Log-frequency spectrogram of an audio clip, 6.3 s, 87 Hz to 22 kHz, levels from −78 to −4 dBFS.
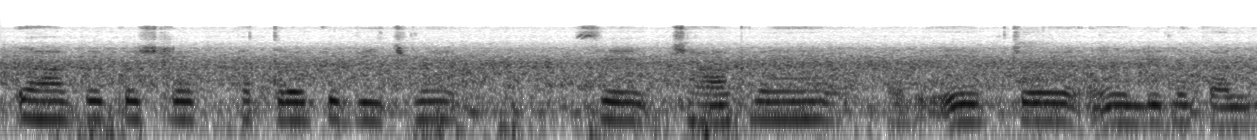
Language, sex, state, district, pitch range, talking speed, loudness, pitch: Hindi, female, Uttar Pradesh, Muzaffarnagar, 180-200 Hz, 135 wpm, -16 LUFS, 195 Hz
